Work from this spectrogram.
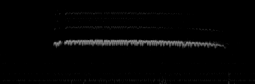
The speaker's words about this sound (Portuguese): Eu cheguei tocando o apito, chamando pra reunir,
